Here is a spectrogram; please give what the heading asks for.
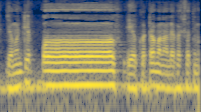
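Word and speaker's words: ق: এতে করে আপনাদের অক্ষরগুলা বোঝা এবং উচ্চারণ করা সহজ হবে। আপনারা আমার সাথে সাথে বলুন। কাফ কাফ একটু ইয়ে করে বলতে হবে।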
